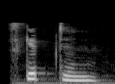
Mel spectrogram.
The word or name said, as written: skipton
